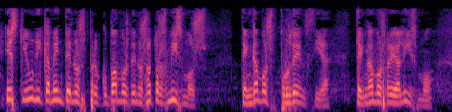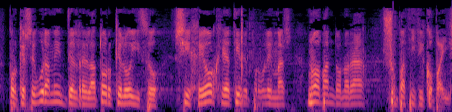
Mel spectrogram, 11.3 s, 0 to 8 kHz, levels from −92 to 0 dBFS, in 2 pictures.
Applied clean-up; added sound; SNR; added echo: none; none; none; none.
